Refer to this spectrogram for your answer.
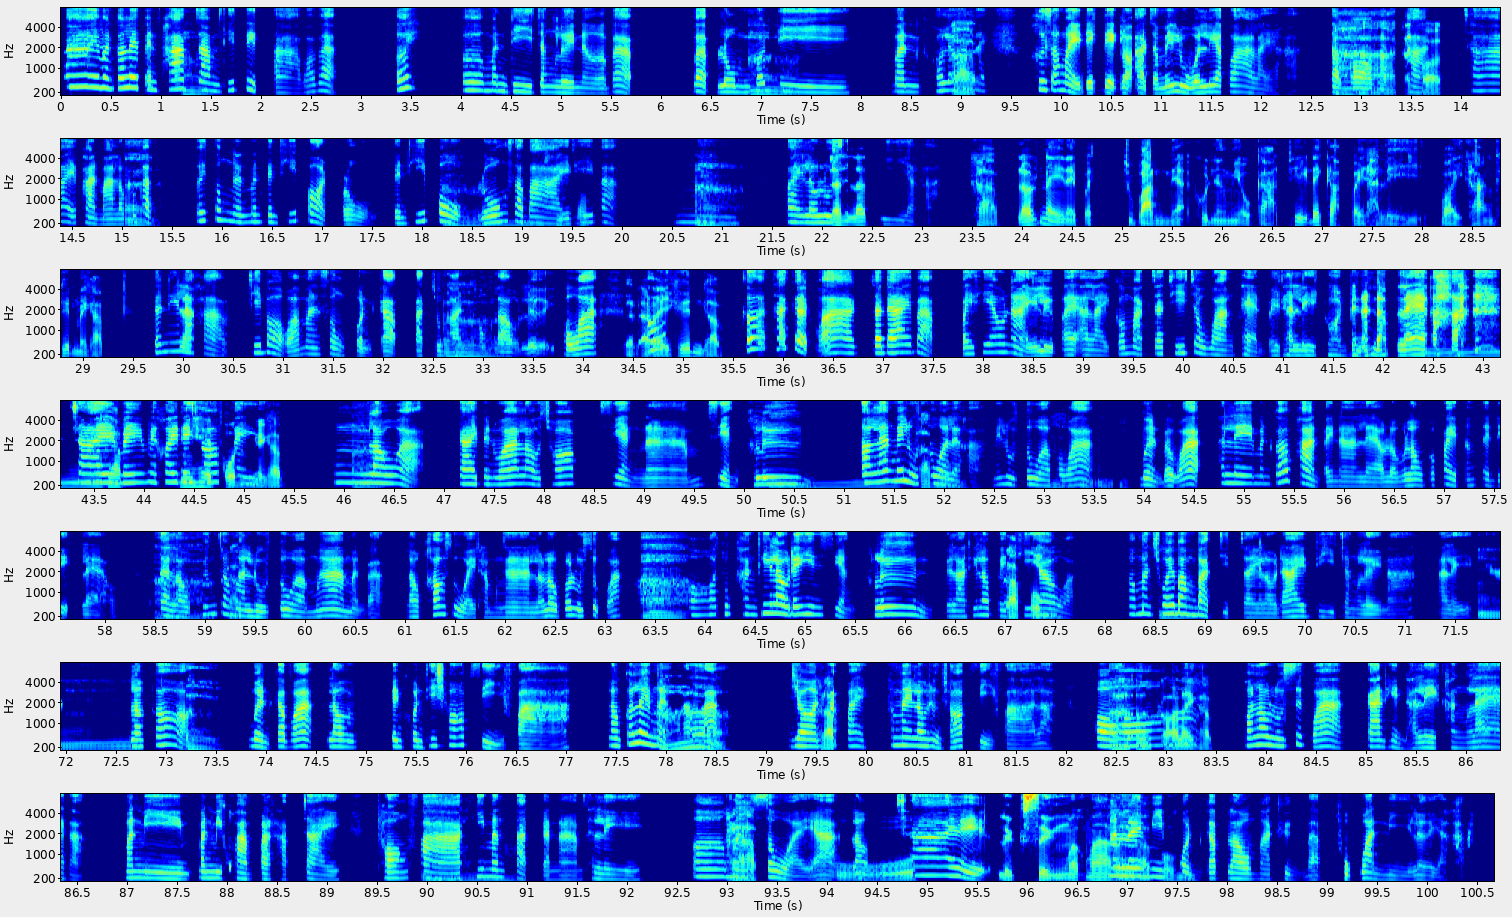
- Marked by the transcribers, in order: surprised: "เฮ้ย !"; other background noise; laughing while speaking: "เป็นอันดับแรกอะค่ะ"; drawn out: "อืม"; drawn out: "อืม"; surprised: "อา"
- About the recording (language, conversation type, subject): Thai, podcast, ท้องทะเลที่เห็นครั้งแรกส่งผลต่อคุณอย่างไร?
